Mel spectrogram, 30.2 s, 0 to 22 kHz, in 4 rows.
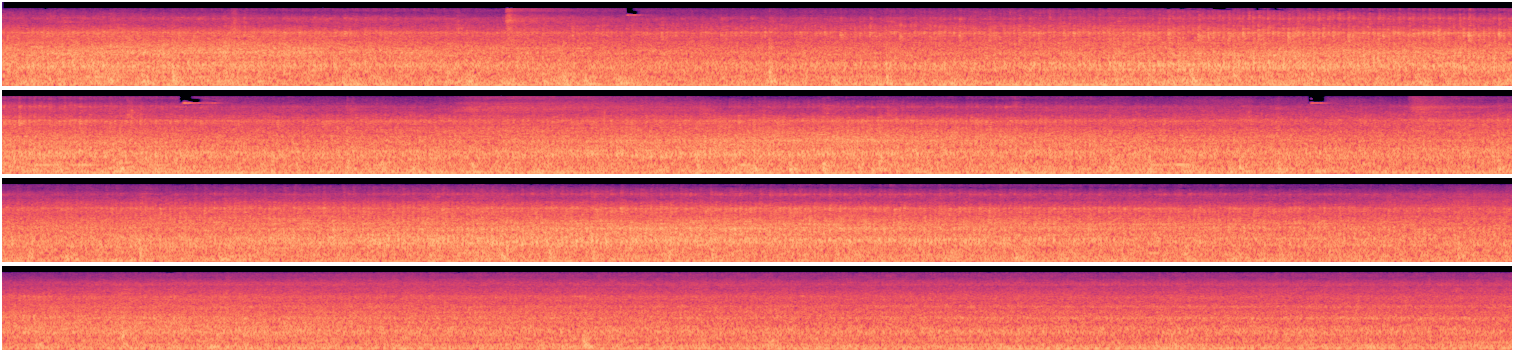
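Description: Class 165 diesel multiple unit pulling away under power, its underfloor diesel engines working with wheel and rail noise; the sound swells and eases several times and dies down slightly near the end as the train draws away.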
